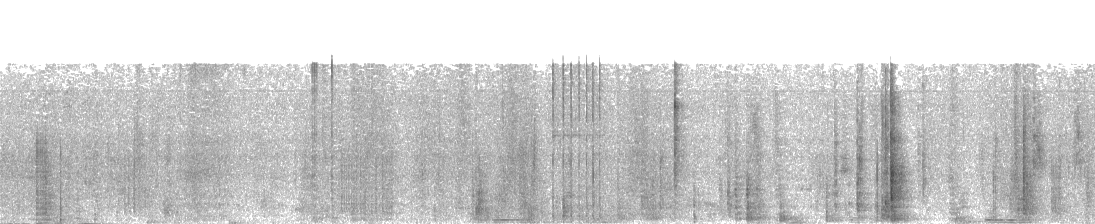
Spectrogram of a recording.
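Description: Quiet hall with faint knocks, clicks and shuffling as stage equipment is handled and set up, a few low thumps in the first second, and brief low murmurs.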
